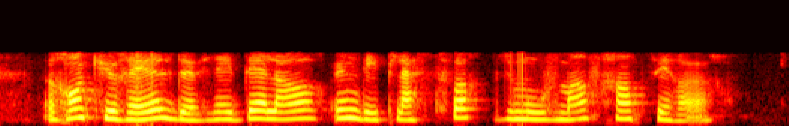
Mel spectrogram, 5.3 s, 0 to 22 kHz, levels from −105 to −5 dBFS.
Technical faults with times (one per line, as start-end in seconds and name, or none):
0.91-1.02 bit errors on a digital phone line
3.37-3.48 bit errors on a digital phone line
